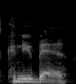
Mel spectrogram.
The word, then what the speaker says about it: Canubel: Oh wait, this is from Canubel, who taught me how to say his name. Nice. We were saying Nobel. I guess Canubel is actually how you say it.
